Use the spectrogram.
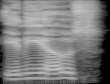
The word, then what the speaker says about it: Ineos: which is the uh inos dealership for uh the area wow well that's a fancy dealership there I like it all right so did I pronounce it right inos yes inos Grenadier is the name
